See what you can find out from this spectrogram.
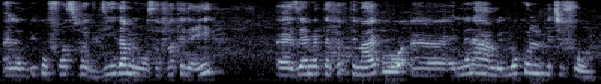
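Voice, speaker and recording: Fast-talking Egyptian woman with a tired voice. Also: a little high, warm tone, a little hiss or hum. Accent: Egyptian Arabic. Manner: chatty, addresses viewer directly, step-by-step. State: tired voice from a cold. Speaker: home cook. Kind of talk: cooking tutorial. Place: home kitchen.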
